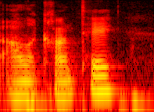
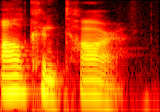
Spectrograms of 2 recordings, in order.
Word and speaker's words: Alcantara: cups it's the Okay so I always mess up the pron pronunciation of that the alante alak is that how you say it alak Al alantara Alcantara that's how you say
